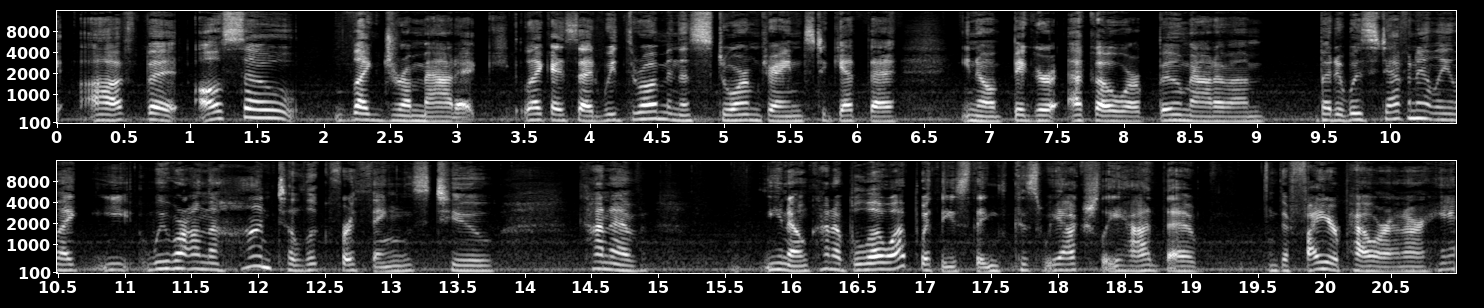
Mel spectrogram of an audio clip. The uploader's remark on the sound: I drive around and record while visit Penryn.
